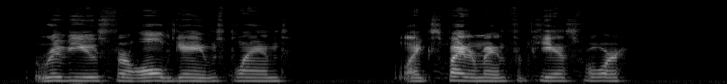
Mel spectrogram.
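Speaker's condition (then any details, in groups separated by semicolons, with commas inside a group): Cerebral palsy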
